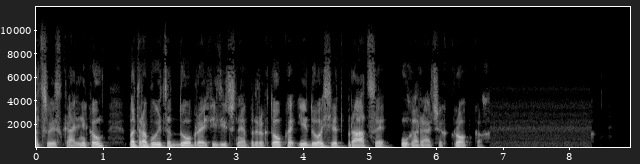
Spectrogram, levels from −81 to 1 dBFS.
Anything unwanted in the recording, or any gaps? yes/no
no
